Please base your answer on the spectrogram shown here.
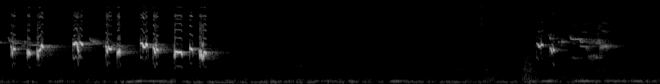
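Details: Dawn song of a yellow-vented bulbul, 'gacor ropel' style: a two-second run of fast, bubbling, clicking notes, a long silence, then a softer descending warbled phrase over a faint low hum.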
